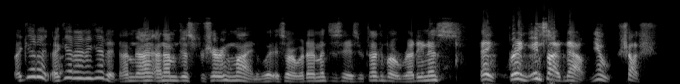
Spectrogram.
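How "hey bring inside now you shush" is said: loud, high-pitched scolding yell. Speaker breaks off mid-discussion to start shouting at their dog. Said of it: "Sorry about the sorry about the shouting".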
